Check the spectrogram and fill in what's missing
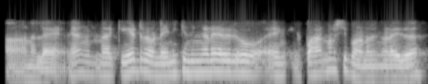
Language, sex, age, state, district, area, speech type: Malayalam, male, 18-30, Kerala, Idukki, rural, conversation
